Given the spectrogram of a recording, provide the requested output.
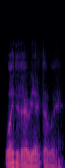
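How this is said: It is asked in a gentle, curious tone.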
